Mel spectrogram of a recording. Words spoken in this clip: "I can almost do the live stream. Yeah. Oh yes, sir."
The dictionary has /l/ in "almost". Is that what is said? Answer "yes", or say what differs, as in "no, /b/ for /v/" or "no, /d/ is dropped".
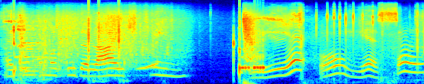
no, /l/ is dropped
